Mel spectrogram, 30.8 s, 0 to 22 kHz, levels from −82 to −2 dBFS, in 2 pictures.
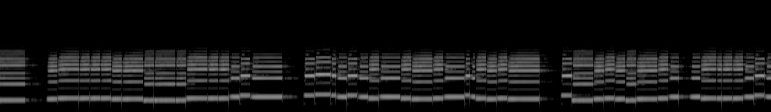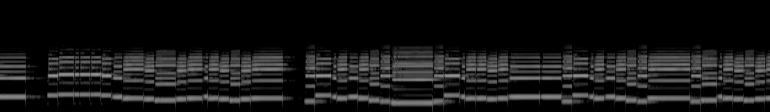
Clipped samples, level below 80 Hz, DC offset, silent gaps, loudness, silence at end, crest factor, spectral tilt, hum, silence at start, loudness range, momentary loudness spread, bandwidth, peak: under 0.1%; under -90 dBFS; under 0.1%; none; -41 LUFS; 0 s; 10 dB; 3 dB/octave; none; 0 s; 1 LU; 4 LU; 5.6 kHz; -32 dBFS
